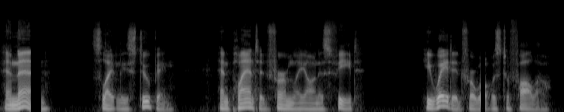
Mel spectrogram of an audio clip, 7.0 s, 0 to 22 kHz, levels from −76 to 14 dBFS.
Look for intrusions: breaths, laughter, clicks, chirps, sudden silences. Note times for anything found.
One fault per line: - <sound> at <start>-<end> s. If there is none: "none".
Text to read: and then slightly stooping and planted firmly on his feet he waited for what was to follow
- dropout at 0.4-0.5 s
- dropout at 6.0-6.1 s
